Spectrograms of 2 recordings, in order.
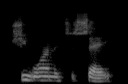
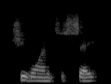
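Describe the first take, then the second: No difference in how they are said.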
